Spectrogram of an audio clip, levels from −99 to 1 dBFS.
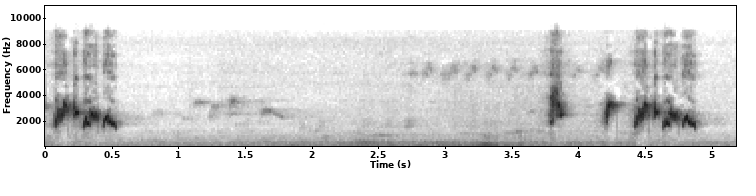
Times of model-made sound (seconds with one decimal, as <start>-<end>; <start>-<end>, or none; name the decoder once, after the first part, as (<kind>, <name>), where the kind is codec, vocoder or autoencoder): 0.0-1.7 (vocoder, BigVGAN v2); 3.0-5.2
